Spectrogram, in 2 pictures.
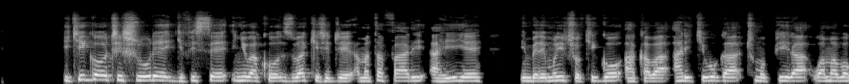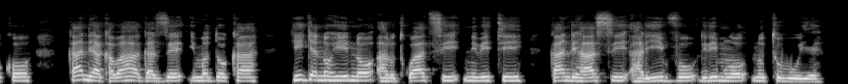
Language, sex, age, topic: Rundi, male, 36-49, education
